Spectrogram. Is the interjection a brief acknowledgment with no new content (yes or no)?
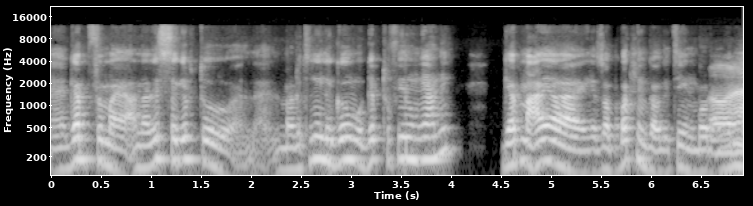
no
